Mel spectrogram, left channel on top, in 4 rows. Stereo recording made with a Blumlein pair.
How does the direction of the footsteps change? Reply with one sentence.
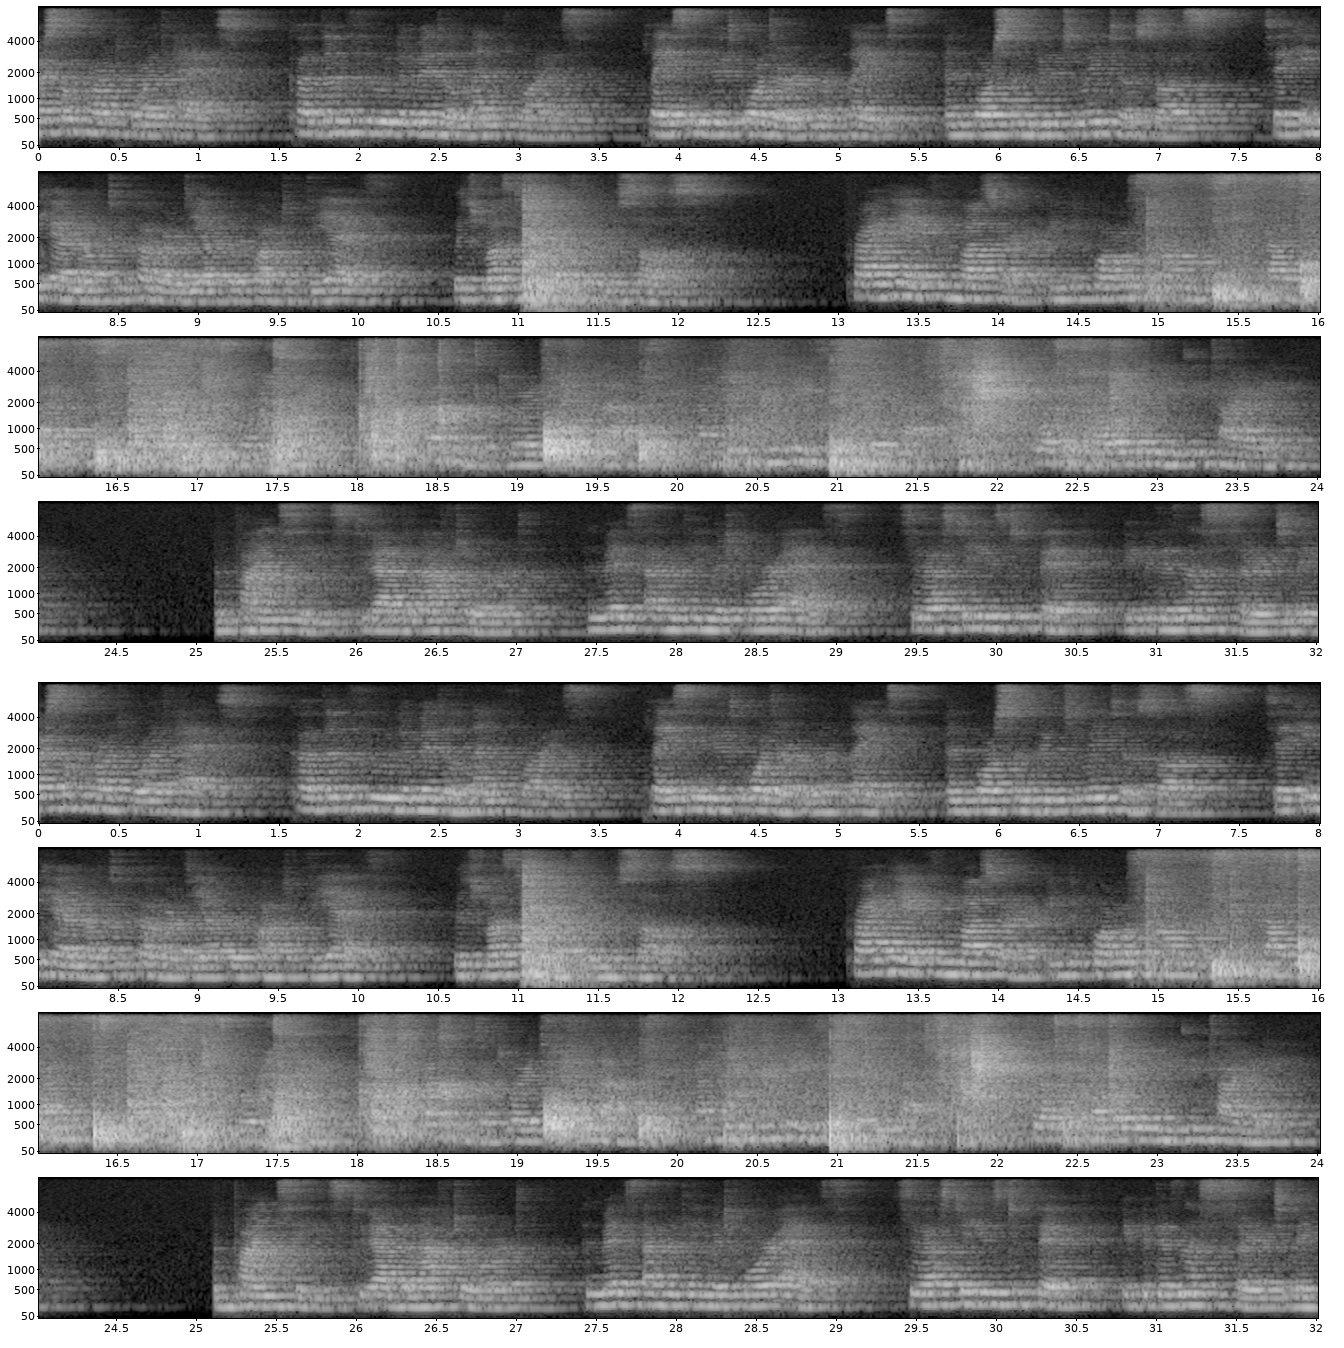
In this clip you hear the footsteps move from right to left and back again.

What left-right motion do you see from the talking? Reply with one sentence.
You can hear the talking move from left to right.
